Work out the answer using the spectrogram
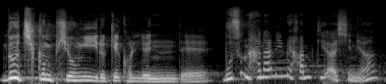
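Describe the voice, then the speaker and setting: A man's voice: high voice, wildly swooping pitch, brisk, creaky, darkish tone, big-room sound, full character voice. A man voicing Satan as a sneering male tempter who mocks the listener's faith. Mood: taunting. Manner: taunting, mocking.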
